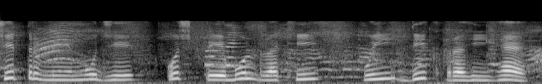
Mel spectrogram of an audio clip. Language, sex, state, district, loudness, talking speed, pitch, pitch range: Hindi, female, Madhya Pradesh, Katni, -15 LUFS, 110 wpm, 225 Hz, 205-270 Hz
